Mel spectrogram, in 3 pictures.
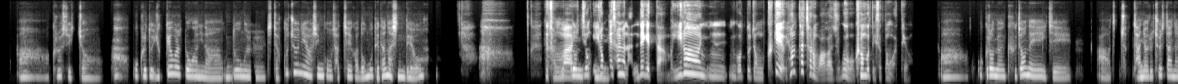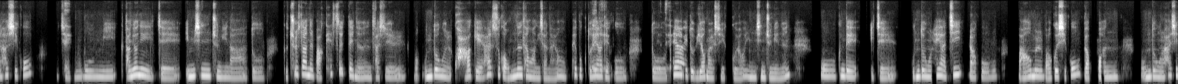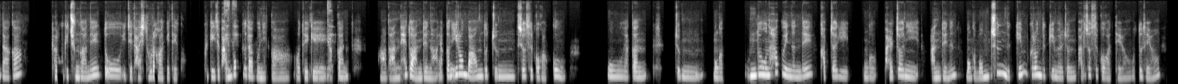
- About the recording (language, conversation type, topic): Korean, advice, 운동 성과 정체기를 어떻게 극복할 수 있을까요?
- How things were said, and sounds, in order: tapping; gasp; sigh; tsk; other background noise; laughing while speaking: "그런"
